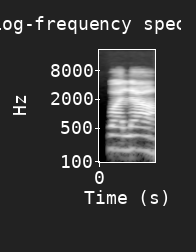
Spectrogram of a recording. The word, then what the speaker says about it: ولا: ولا هم इसका अलिफ अच्छे से प्रोनाउंस होना चाहिए। वला।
